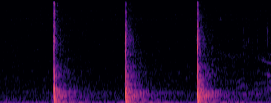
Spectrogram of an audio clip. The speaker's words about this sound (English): There you are! On the outside, knocking,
